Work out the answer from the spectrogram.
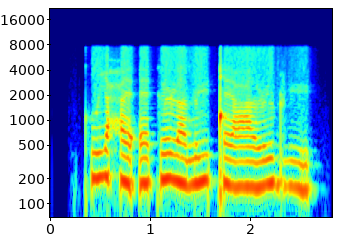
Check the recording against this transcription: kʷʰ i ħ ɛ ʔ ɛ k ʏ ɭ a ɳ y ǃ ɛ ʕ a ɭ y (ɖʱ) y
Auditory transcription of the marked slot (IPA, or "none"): ɖʱ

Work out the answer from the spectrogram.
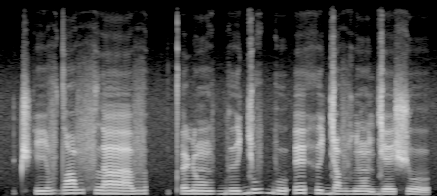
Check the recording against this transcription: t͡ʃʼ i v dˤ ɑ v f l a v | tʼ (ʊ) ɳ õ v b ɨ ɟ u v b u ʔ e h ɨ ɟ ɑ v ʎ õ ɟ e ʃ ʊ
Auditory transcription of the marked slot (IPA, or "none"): ə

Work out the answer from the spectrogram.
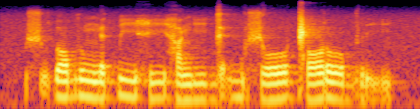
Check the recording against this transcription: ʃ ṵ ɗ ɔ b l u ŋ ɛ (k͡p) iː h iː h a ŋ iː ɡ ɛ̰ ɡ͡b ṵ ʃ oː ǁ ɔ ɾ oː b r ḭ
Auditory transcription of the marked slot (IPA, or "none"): k͡p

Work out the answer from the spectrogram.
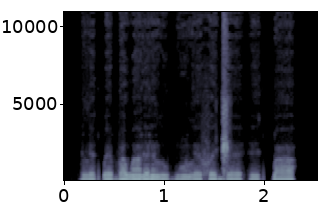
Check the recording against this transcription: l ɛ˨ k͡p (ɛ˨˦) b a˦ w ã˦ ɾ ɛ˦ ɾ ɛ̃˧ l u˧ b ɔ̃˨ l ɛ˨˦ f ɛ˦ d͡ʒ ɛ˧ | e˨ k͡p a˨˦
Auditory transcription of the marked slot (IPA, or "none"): ɛ˨˦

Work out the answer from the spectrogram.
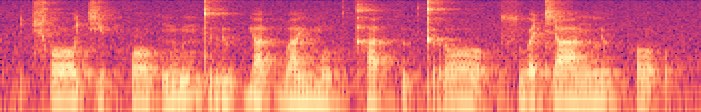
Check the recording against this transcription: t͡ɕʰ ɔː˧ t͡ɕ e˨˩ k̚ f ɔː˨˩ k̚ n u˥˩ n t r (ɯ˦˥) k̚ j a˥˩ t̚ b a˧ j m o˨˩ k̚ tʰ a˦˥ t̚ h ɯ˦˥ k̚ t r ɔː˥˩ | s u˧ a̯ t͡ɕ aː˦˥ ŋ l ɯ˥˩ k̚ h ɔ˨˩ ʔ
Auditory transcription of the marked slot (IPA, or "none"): ɯ˦˥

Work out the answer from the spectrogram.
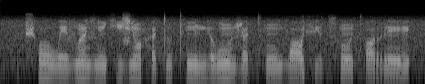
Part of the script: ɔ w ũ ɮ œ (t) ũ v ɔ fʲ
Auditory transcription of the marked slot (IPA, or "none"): tʰ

